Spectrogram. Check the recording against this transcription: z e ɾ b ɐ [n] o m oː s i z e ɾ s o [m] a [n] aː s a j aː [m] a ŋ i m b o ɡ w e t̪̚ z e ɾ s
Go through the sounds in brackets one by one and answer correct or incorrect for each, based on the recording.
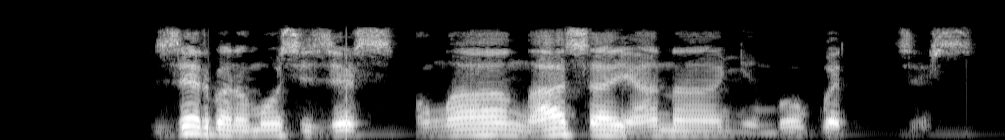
correct, incorrect: ŋ, incorrect: ŋ, incorrect: n

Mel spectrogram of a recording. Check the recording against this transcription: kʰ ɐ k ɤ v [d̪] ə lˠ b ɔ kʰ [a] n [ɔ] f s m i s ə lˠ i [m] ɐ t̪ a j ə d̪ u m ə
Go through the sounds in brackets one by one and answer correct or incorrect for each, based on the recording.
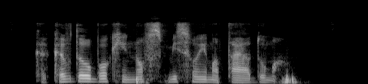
correct, incorrect: i, correct, correct

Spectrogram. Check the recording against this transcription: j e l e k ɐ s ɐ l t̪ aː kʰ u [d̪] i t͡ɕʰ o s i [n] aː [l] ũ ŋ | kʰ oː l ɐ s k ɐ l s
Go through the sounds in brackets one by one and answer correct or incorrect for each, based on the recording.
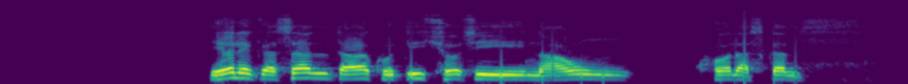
incorrect: t̪, correct, incorrect: none

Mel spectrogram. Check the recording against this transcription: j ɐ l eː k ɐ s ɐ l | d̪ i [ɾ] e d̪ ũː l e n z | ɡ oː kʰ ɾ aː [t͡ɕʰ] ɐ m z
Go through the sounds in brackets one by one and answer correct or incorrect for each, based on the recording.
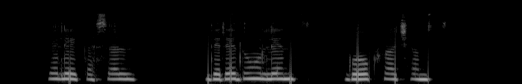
correct, correct

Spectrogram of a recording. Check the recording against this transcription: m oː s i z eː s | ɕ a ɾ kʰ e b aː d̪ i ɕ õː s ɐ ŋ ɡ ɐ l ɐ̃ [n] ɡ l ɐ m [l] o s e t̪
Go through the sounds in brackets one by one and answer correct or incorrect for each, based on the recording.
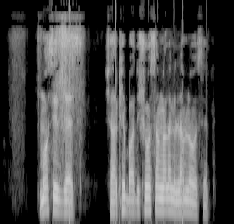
incorrect: ŋ, correct

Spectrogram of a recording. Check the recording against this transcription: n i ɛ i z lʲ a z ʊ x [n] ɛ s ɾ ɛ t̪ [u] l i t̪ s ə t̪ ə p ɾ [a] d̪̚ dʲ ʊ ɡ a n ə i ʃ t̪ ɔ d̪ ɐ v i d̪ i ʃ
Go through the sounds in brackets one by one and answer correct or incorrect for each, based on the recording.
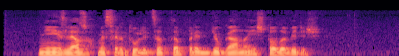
incorrect: m, correct, incorrect: ɛ

